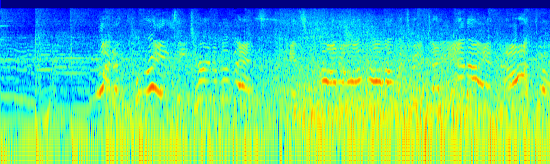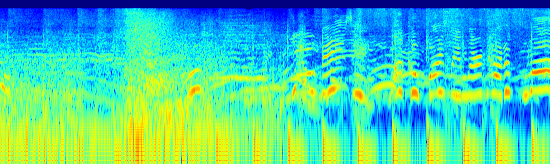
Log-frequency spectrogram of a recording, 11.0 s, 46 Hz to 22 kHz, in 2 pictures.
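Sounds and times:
background music: 0:00.0 - 0:11.0
rushing whoosh: 0:00.8 - 0:08.8
excited voices: 0:00.9 - 0:11.0.

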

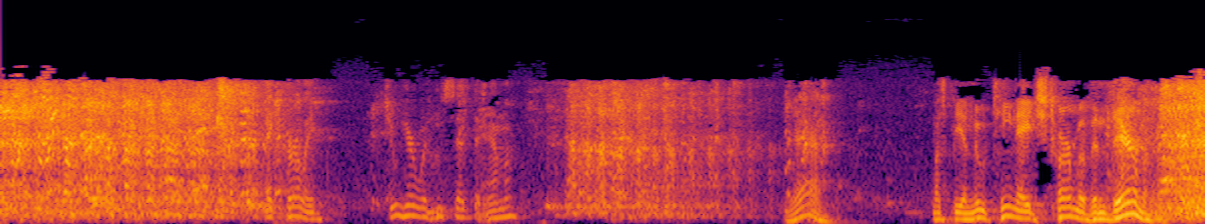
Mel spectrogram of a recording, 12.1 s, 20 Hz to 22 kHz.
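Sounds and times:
studio audience laughing: 0:00.0 - 0:03.1, 0:05.5 - 0:08.1, 0:11.1 - 0:12.0.

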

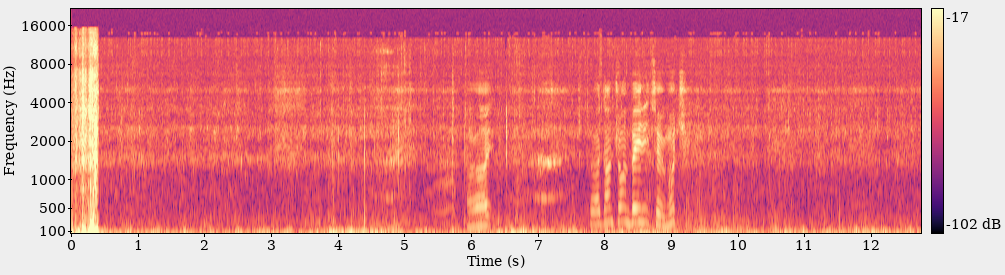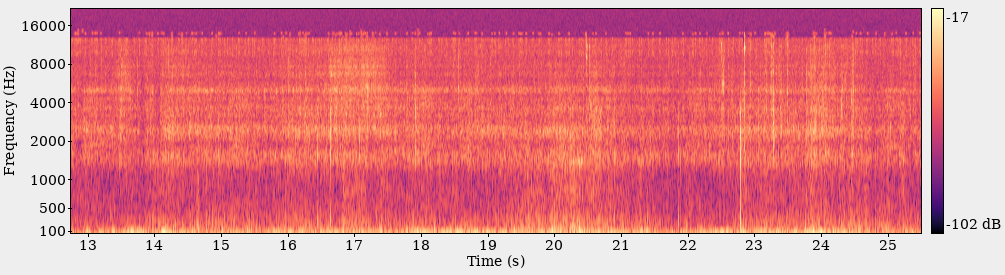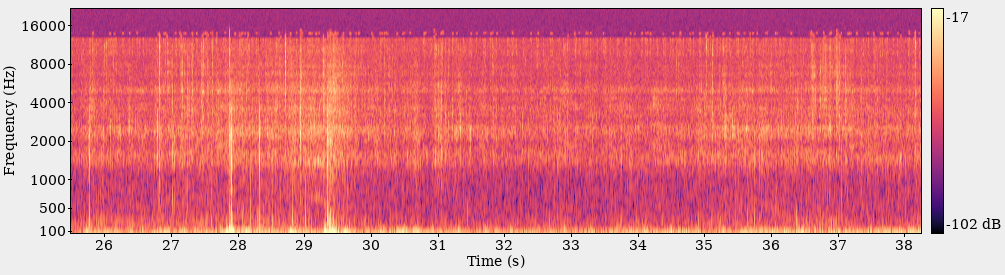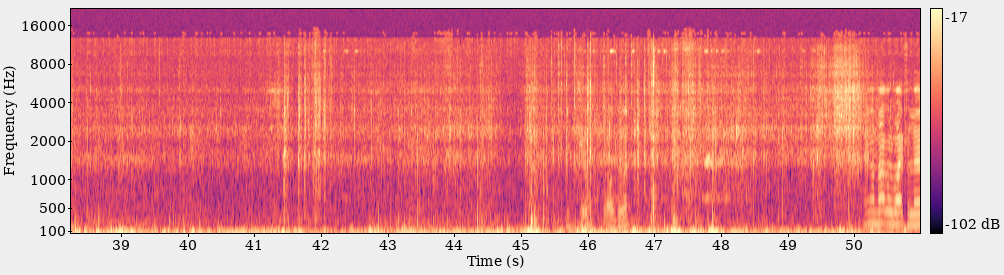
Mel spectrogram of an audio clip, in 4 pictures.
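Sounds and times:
bike rattling: 0:00.0 - 0:50.4
bike tyres rumbling on gravel: 0:00.0 - 0:50.6.

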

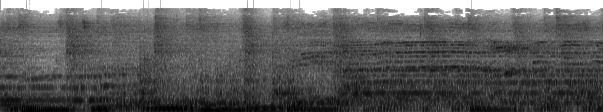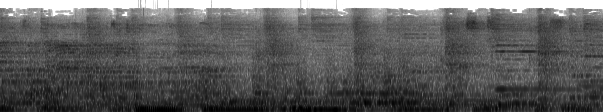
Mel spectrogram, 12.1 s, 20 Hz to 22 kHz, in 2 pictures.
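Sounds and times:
low bass line: 0:00.0 - 0:12.0
percussion beat: 0:00.0 - 0:12.0
chorus singing: 0:02.4 - 0:12.0.

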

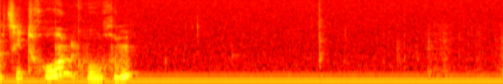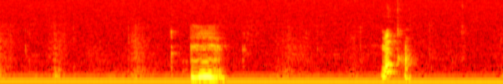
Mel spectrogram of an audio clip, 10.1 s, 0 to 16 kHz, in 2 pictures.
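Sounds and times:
low hum: 0:00.0 - 0:10.0
biscuit crunching while chewed: 0:03.2 - 0:08.8
person humming mh: 0:06.8 - 0:07.4.

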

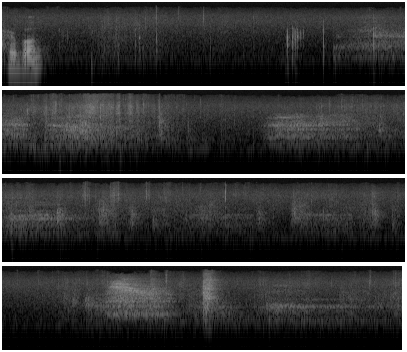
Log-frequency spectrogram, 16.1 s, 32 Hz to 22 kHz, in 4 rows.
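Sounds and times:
person breathing out heavily: 0:03.4 - 0:05.6, 0:06.6 - 0:09.3, 0:12.9 - 0:16.0.

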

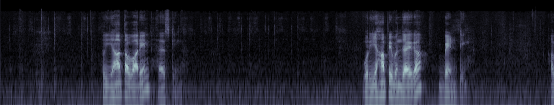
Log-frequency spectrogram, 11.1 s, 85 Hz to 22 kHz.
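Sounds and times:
stylus scratching on touchscreen: 0:00.1 - 0:07.0.

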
